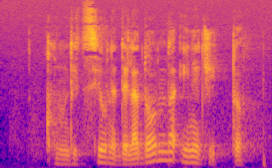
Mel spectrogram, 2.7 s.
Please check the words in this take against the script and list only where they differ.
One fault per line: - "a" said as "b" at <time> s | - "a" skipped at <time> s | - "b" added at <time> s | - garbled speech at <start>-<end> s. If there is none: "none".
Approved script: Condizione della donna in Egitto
none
